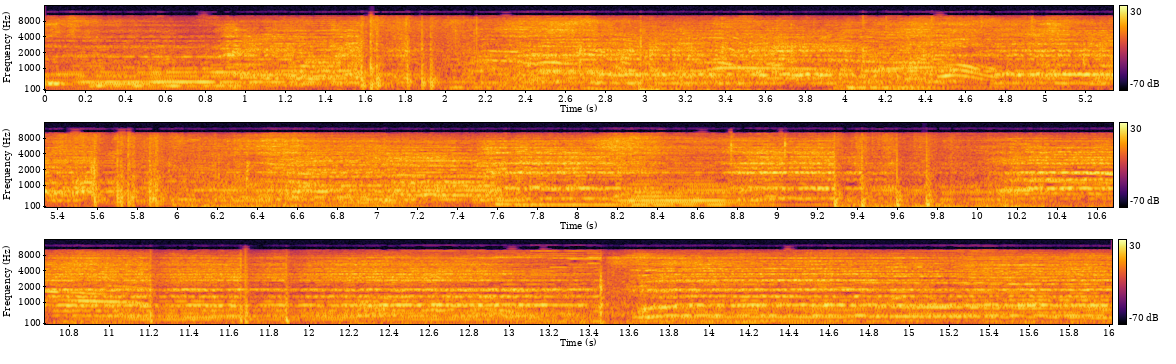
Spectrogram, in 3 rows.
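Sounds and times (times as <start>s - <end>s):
choir and orchestra music: 0.0s - 16.0s
fireworks bursting: 1.3s - 7.0s, 7.7s - 14.0s.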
